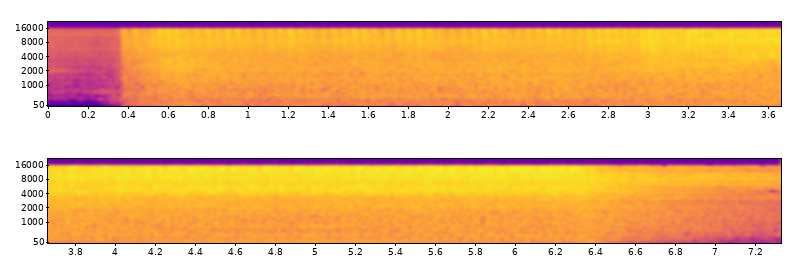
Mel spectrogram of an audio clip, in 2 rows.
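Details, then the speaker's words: Nissan 350Z track car (500hp naturally aspirated) with KERS hybrid system, engine spun by electric motor at about 200 rpm then toward 800 rpm, injectors and ignition not fired, no fuel tank: smooth even whir without firing pulses, motored only. "you can hear it sounds like a normal engine but I can assure you there's no gas tank in the car that was not the engine running that was just a motor spinning it"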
